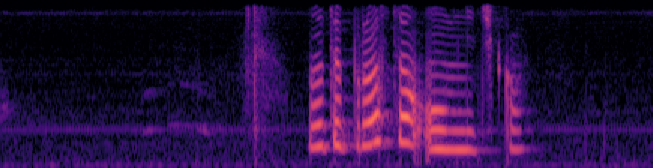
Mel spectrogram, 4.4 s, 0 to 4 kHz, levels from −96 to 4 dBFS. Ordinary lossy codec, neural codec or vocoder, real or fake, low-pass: none; none; real; 3.6 kHz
